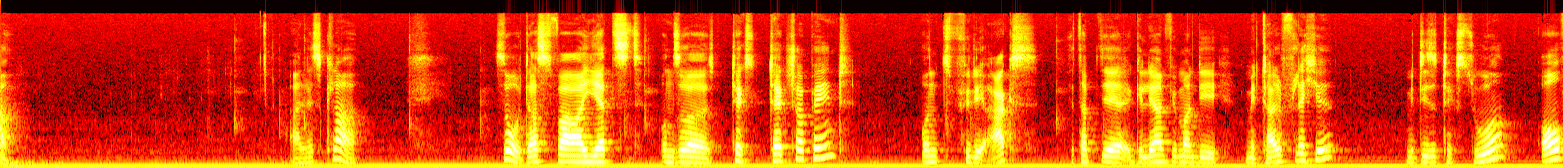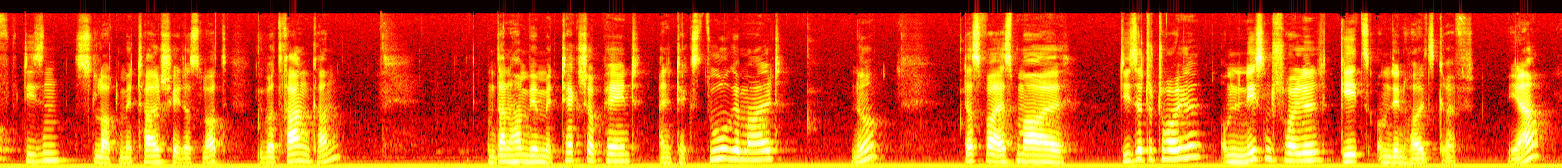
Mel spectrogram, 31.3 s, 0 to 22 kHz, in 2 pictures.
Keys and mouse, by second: 1.0 click, 2.3 middle click, 3.1 middle click, 4.1 middle click, 6.0 shift+middle click, 6.4-8.4 middle drag, 9.5 middle click, 10.6 middle click, 18.2 middle click, 23.7 middle click, 25.3 middle click.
